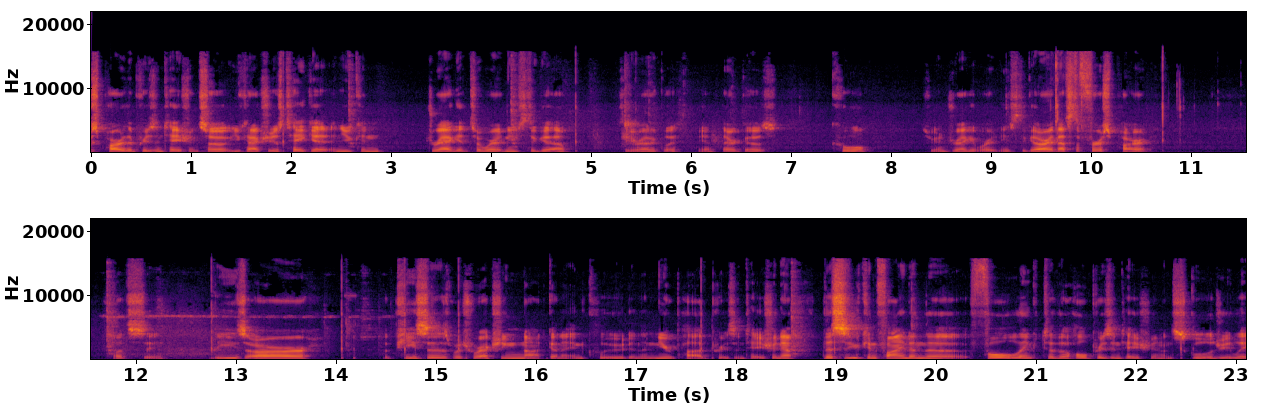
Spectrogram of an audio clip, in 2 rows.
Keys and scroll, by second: 9.6 super+Tab.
